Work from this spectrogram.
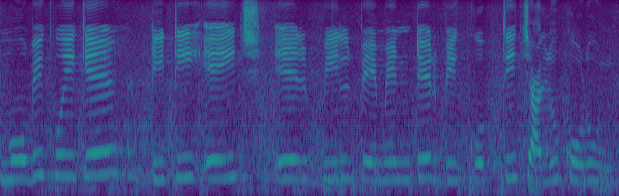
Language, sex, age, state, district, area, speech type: Bengali, female, 18-30, West Bengal, Kolkata, urban, read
